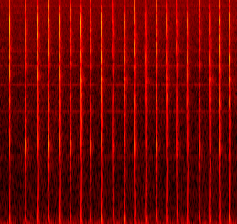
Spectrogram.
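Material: Cardboard.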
